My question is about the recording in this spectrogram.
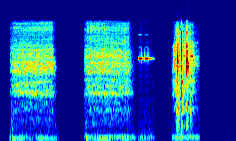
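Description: Camera sound effects: two half-second rushes of noise, then a brief high beep, then a quick burst of sharp shutter-like clicks near the end.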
